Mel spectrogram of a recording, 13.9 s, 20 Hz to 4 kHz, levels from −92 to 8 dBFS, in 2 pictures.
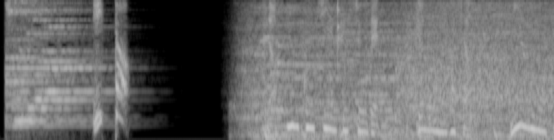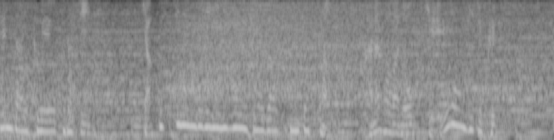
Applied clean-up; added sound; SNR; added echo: none; none; none; none.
